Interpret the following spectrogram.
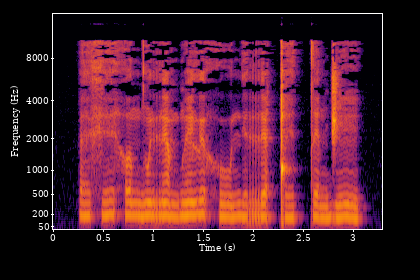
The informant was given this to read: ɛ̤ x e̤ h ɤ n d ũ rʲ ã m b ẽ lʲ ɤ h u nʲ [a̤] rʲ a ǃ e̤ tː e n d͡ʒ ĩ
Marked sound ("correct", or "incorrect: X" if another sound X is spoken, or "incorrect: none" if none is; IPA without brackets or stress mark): correct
